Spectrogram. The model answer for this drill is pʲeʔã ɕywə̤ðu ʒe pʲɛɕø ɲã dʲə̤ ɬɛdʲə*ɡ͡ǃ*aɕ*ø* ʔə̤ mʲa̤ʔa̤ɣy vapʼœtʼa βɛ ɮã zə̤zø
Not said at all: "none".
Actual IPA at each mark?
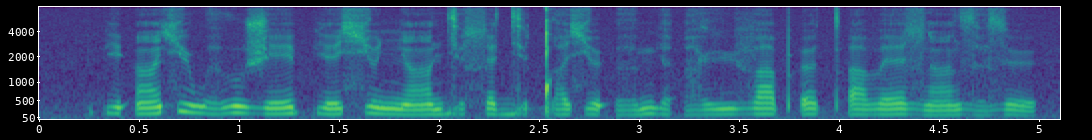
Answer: ɡ͡ǃ, ø

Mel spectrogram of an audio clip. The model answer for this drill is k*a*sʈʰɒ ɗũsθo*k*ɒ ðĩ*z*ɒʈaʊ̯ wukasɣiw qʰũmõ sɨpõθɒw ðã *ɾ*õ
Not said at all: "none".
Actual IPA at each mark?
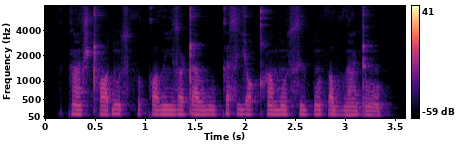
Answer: ã, k, z, ʈ

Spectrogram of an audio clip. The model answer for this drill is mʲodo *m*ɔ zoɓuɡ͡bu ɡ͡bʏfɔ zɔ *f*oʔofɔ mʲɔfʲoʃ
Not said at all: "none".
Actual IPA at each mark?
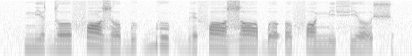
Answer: f, ɓ

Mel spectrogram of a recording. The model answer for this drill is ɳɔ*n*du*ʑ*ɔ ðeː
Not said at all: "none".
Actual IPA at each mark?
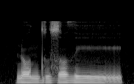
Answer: n, z

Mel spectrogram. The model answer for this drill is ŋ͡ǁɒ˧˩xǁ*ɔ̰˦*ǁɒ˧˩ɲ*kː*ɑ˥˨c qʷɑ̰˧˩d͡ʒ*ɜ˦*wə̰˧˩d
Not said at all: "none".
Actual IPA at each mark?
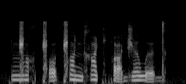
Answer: ɔ̰˦, x, ɜ˦

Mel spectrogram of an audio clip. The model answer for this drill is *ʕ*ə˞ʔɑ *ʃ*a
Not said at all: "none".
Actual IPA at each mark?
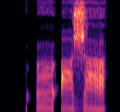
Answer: ʔ, ʒ

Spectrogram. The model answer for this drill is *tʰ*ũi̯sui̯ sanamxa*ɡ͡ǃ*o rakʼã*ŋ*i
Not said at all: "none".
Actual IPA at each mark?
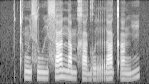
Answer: tʰ, ɡ, ŋ

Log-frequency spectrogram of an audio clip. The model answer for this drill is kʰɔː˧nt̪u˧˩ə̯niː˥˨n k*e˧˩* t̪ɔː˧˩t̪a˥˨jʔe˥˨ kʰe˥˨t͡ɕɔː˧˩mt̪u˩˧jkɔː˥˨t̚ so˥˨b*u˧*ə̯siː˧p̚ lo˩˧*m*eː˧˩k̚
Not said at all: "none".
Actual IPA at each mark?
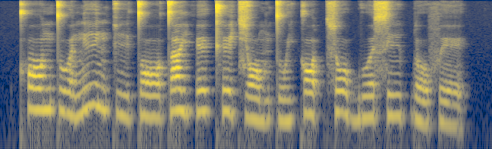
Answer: i˧˩, u˧, f

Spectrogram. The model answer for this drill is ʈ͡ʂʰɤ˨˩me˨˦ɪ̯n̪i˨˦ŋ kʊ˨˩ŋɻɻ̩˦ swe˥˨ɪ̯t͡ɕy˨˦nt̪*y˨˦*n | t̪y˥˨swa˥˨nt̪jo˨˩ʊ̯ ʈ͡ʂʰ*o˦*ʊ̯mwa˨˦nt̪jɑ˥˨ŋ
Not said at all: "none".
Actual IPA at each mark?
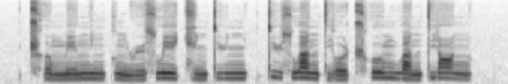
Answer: y˦, o˦

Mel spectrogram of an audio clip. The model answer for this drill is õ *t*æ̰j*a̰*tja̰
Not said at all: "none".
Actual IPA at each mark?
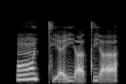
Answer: tʲ, a̰

